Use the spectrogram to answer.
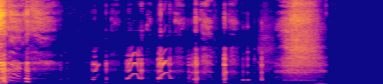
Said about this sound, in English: just sneezed.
